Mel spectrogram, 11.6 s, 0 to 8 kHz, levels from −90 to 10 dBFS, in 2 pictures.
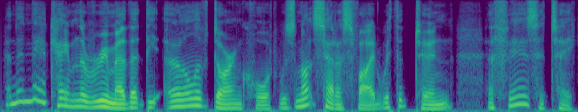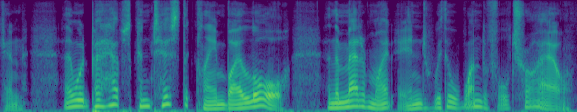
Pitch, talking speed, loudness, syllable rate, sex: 140 Hz, 190 wpm, -20 LUFS, 4.9 syllables/s, male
